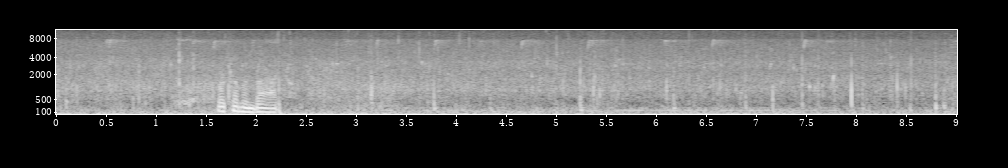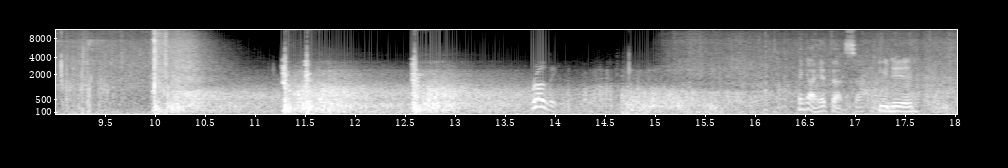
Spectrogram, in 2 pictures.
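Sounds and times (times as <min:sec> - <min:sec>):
rain pattering: 0:00.0 - 0:11.8, 0:13.7 - 0:18.0
shotgun shots: 0:10.0 - 0:13.8.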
